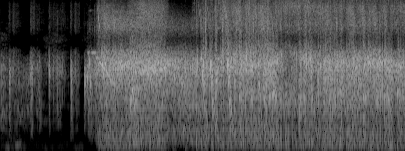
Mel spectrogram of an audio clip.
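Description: A magic light beam fires with a loud whooshing blast.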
